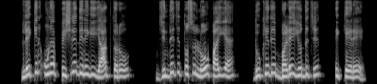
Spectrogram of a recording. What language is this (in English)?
Dogri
